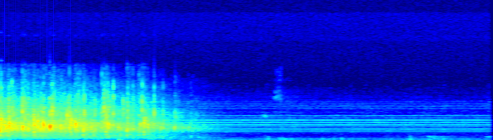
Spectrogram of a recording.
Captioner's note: applause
